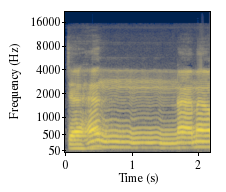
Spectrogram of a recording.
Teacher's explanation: Di sini nun tasdid hukumnya dibaca gunnah berdengung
